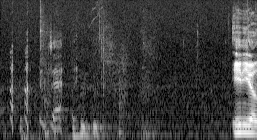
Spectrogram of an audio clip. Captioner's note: laughing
